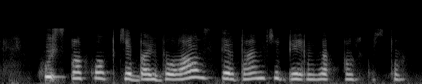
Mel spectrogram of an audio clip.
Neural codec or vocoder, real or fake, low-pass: codec, 16 kHz, 1 kbps, FreqCodec, smaller model; fake; 5.4 kHz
